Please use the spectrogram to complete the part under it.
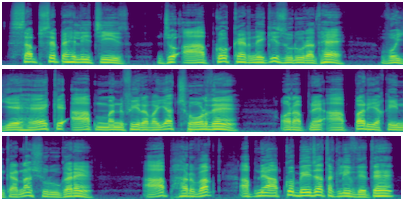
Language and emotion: Urdu, disgusted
